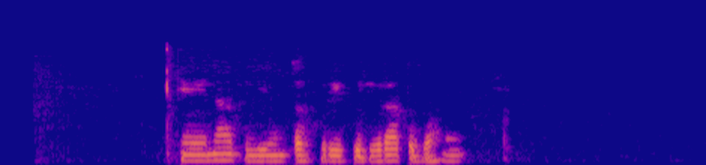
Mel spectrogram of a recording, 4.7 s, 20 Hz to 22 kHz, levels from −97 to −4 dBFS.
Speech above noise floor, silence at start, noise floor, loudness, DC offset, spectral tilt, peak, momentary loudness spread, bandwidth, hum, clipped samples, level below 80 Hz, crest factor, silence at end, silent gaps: over 48 dB; 1.1 s; under -90 dBFS; -42 LUFS; under 0.1%; -7.5 dB/octave; -24 dBFS; 11 LU; 7.2 kHz; none; under 0.1%; -82 dBFS; 22 dB; 1.65 s; none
